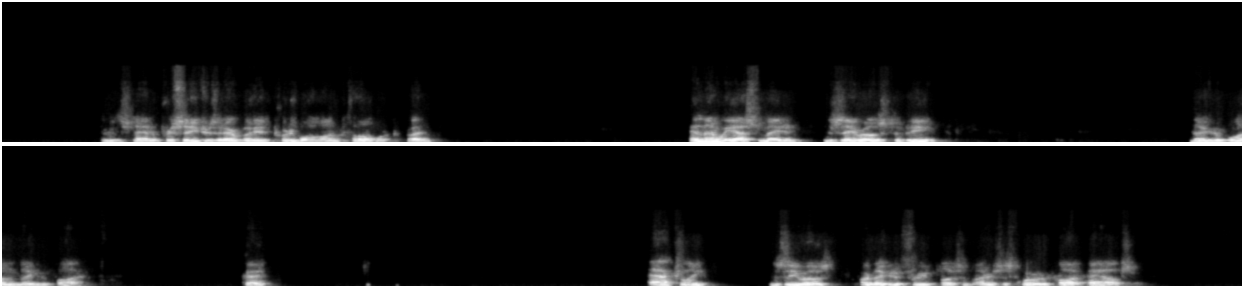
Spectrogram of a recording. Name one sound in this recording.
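An elderly man lectures calmly in bursts, with pauses between phrases.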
